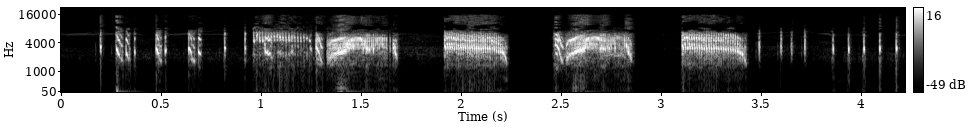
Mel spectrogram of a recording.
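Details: Swiftlet lure call from Borneo, the 'Raja Kalimantan' type played to draw swiftlets in: sharp dry clicks at the start and end, with three or four longer rasping, buzzy chirps in the middle, about half a second each.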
